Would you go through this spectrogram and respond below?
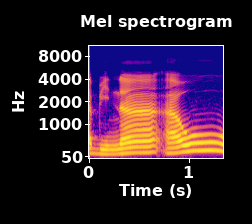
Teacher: dia ke wunnya kemudian dilamakan dighunahkan kan firasu wasamaa binaau ya ini mad wajib muttasil boleh empat atau lima harakat tapi wajib dia antara 5 sampai 4 sampai 5 harakat binaa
